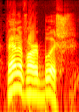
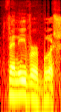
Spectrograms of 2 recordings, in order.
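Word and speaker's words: Vannevar Bush: of an integrated circuit um vavar Bush um vanever bush is the right way to say that in I have a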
